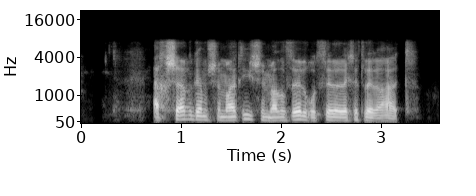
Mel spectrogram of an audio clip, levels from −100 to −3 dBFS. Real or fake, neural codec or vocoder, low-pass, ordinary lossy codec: fake; codec, 16 kHz in and 24 kHz out, 2.2 kbps, FireRedTTS-2 codec; 7.2 kHz; Opus, 32 kbps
